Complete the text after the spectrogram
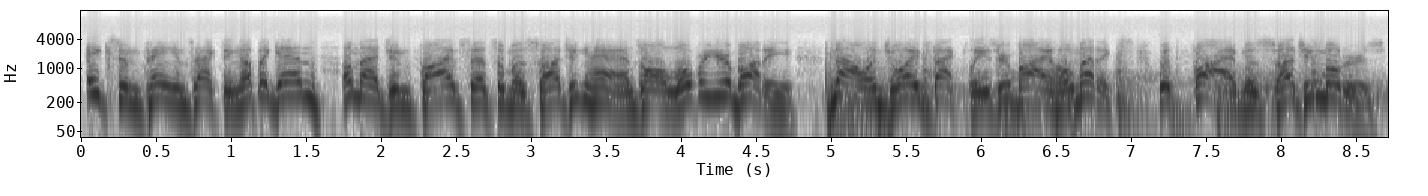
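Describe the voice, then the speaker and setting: A man delivering an upbeat infomercial sales pitch as an announcer. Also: expressive, moderate pace, hardly any pauses. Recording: muffled TV audio, music behind. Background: music bed.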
